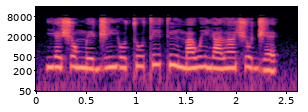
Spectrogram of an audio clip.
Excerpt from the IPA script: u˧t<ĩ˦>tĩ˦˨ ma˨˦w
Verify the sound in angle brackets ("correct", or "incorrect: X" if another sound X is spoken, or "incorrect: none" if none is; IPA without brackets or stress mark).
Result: incorrect: i˦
